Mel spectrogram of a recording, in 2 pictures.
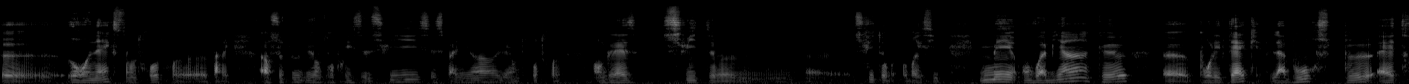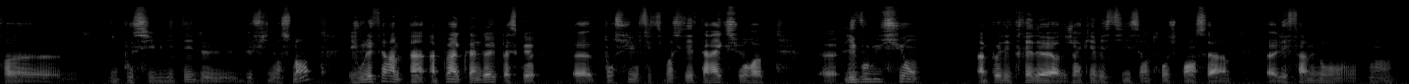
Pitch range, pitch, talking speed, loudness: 85-120 Hz, 100 Hz, 175 wpm, -42 LUFS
